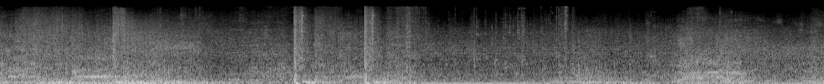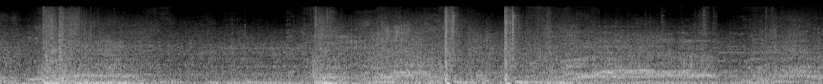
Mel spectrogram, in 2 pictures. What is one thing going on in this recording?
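Monsters snarl and roar nearby.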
